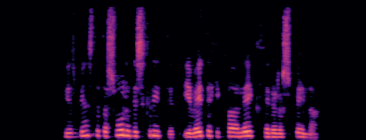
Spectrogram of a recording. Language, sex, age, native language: Icelandic, female, 30-39, Icelandic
